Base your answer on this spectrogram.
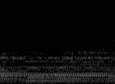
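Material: Nothing is struck.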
